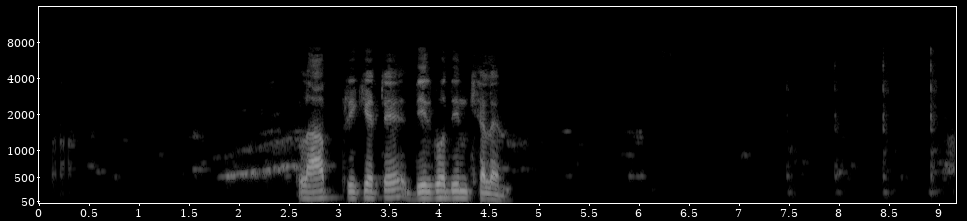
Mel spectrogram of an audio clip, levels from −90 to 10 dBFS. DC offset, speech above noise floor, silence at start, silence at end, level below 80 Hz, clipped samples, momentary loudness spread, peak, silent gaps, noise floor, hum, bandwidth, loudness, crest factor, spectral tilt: under 0.1%; over 53 dB; 1.85 s; 0 s; -80 dBFS; under 0.1%; 19 LU; -22 dBFS; none; under -90 dBFS; none; 7.4 kHz; -38 LUFS; 22 dB; -4.5 dB/octave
